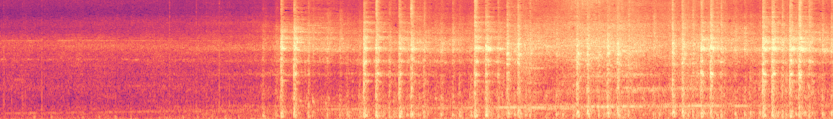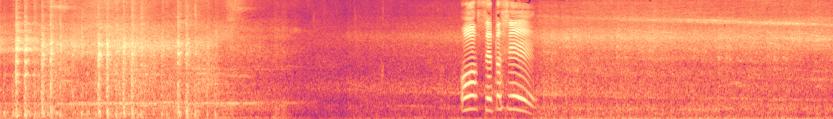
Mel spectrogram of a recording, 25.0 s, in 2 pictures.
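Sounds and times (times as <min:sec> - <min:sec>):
train running drone: 0:00.0 - 0:25.0
wheels clacking over rail joints: 0:04.0 - 0:16.0.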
